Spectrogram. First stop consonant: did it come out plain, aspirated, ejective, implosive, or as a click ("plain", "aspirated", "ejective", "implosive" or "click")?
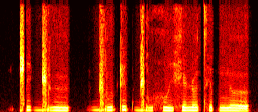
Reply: click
